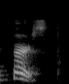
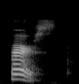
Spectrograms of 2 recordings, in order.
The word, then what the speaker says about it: first: Let's remember, guys, lo que les dije de la pronunciación de first. La I suena como una E, ¿ok? So, first, first.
